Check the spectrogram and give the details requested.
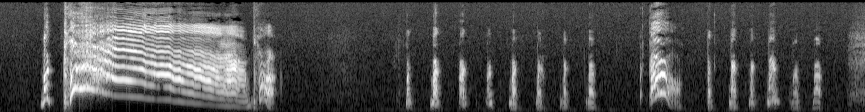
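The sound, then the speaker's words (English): Actor Alan Tudyk, in a recording for a film, imitates a chicken: a long, strained squawk that slides downward, a brief pause, then a quick string of short, clipped clucks broken by one more squawk. “I just love that moment of just chicken noises.”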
